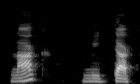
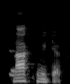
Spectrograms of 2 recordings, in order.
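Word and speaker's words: Nachmittag: আমরা যে কথাটা বলি বিকাল নাক মিটাক বলেন উচ্চারণ করে নাক নাক মিটাক নাক মিটাক আজকে যে জিনিসগুলো আপনারা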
